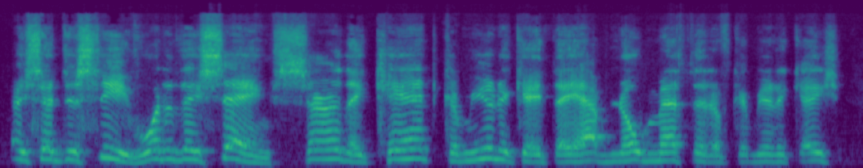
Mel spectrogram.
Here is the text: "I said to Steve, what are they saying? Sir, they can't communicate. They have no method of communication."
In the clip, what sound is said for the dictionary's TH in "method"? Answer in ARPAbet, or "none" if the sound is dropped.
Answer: TH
